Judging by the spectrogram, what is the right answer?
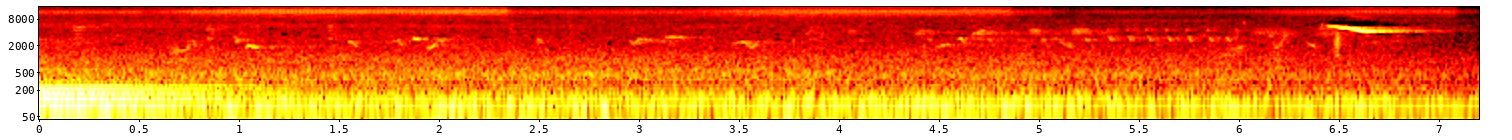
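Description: The song's last chord dies away in the first half second. Then outdoor ambience: scattered short bird chirps over a faint high hiss, and one louder falling bird call about six and a half seconds in.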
